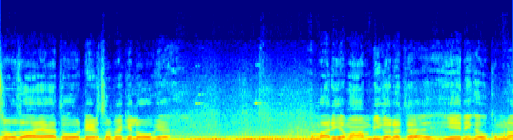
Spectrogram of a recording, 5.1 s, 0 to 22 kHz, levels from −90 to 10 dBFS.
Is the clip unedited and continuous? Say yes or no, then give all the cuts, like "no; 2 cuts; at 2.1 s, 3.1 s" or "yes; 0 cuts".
yes; 0 cuts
